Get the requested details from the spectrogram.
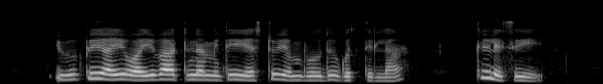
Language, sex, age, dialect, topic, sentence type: Kannada, female, 18-24, Central, banking, question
